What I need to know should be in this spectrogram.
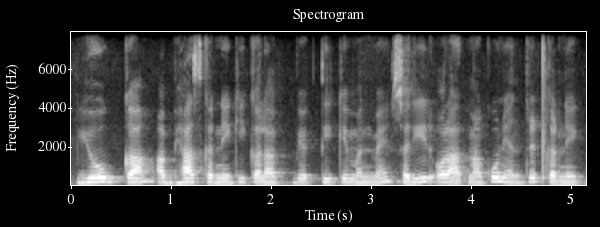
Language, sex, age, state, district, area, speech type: Hindi, female, 30-45, Madhya Pradesh, Gwalior, urban, spontaneous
